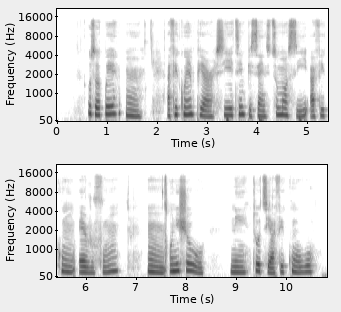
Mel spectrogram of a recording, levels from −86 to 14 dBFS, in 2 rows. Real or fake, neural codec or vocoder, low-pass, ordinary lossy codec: real; none; 14.4 kHz; none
